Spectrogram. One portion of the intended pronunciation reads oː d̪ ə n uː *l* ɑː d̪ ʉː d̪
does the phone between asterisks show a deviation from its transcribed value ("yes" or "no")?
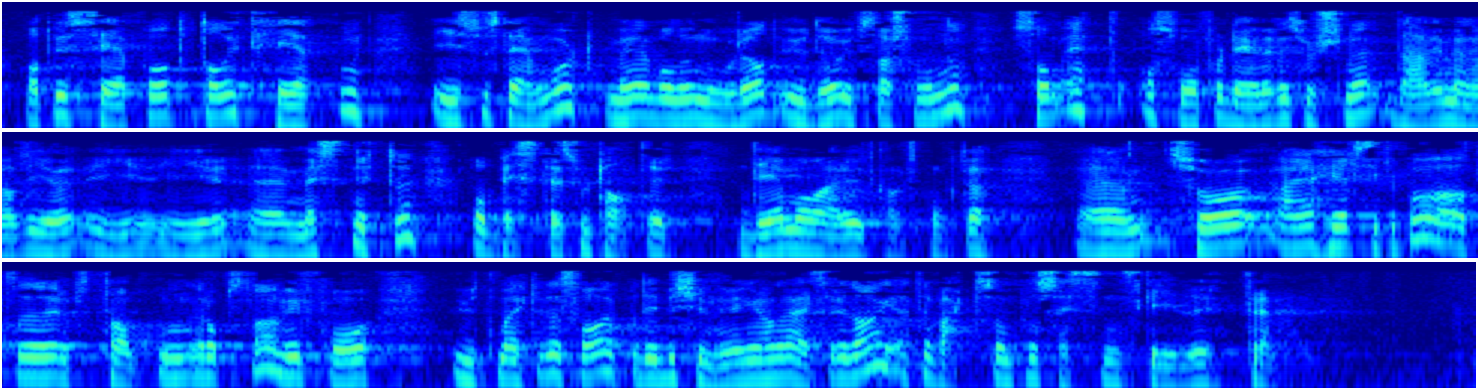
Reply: yes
